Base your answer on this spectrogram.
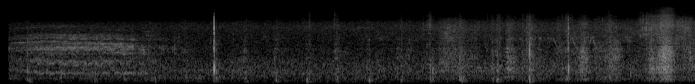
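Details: Friesian Baroque stallion neighing: a harmonic, wavering whinny in the first second and a half, followed by sharp clicking knocks and scattered thuds that sound like hooves on a hard surface.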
